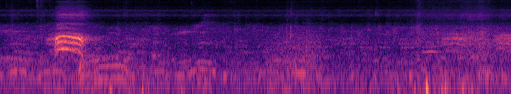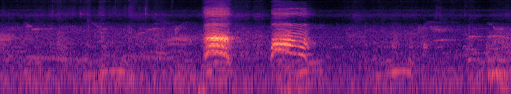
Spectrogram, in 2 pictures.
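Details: One rasping crow caw early, then a long quieter stretch before two more loud caws in quick succession, with faint low cooing in the background.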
